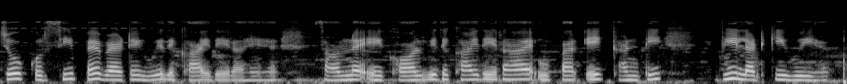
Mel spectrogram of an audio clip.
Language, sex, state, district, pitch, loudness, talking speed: Hindi, female, Chhattisgarh, Rajnandgaon, 200 Hz, -18 LUFS, 170 wpm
